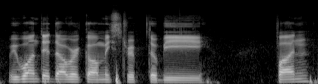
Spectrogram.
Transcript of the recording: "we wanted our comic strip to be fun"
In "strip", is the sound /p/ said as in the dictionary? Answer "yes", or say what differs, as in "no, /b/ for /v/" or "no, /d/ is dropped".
yes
